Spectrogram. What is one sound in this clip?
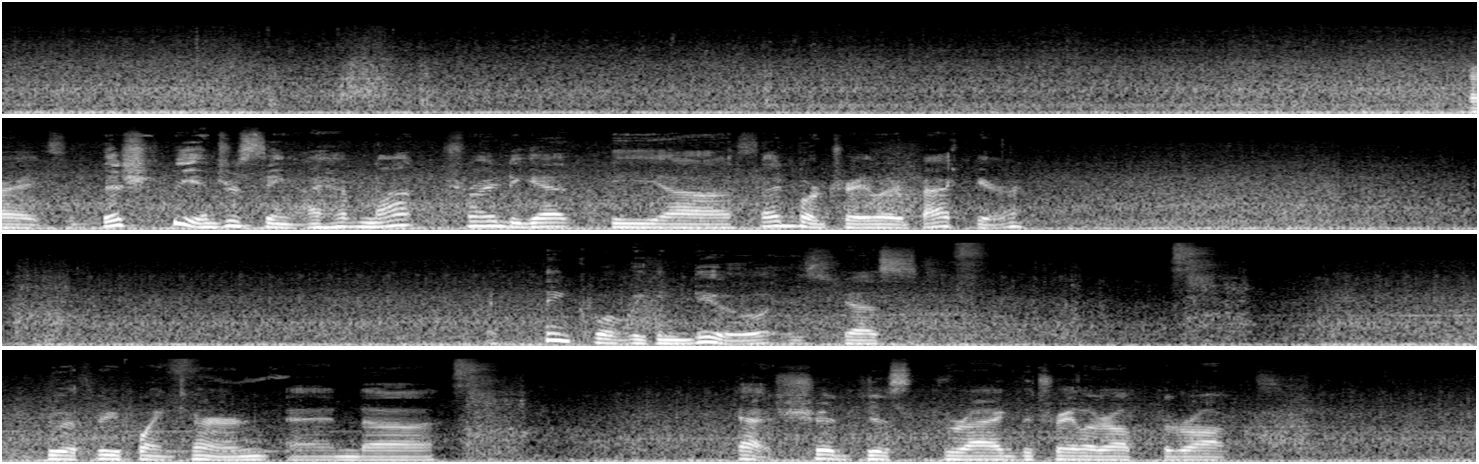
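A heavy truck engine rumbles low and steady as it crawls along.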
